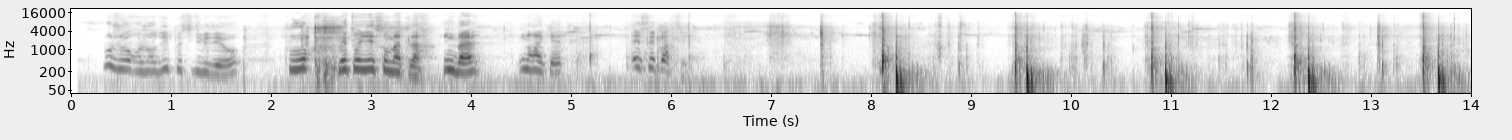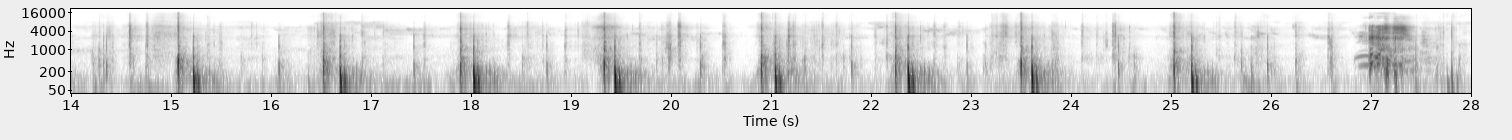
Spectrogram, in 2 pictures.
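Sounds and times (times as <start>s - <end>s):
racket striking tennis ball: 8.0s - 8.6s, 9.4s - 9.9s, 10.8s - 11.2s, 12.2s - 12.7s, 13.5s - 14.0s, 15.0s - 15.5s, 17.8s - 18.4s, 19.3s - 19.7s, 20.8s - 21.3s, 22.2s - 22.6s, 23.4s - 23.8s, 25.0s - 25.4s.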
